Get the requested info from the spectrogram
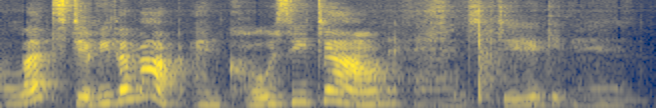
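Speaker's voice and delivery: put-on lively storybook read for little kids; reading to children. A narrator's reading. Teacher reading a picture book to her class, lively storybook voice.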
